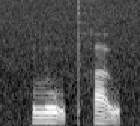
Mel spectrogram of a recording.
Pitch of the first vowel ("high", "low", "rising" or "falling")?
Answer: falling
